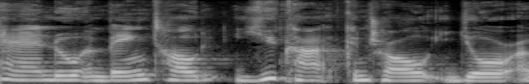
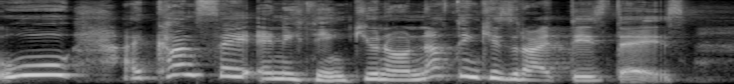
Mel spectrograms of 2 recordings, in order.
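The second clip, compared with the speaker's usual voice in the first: put-on Greek accent in a motherly voice; 4 semitones higher than usual. Speaker recalling what their mum used to say, imitating her Greek accent. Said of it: "my mum's Greek accent".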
